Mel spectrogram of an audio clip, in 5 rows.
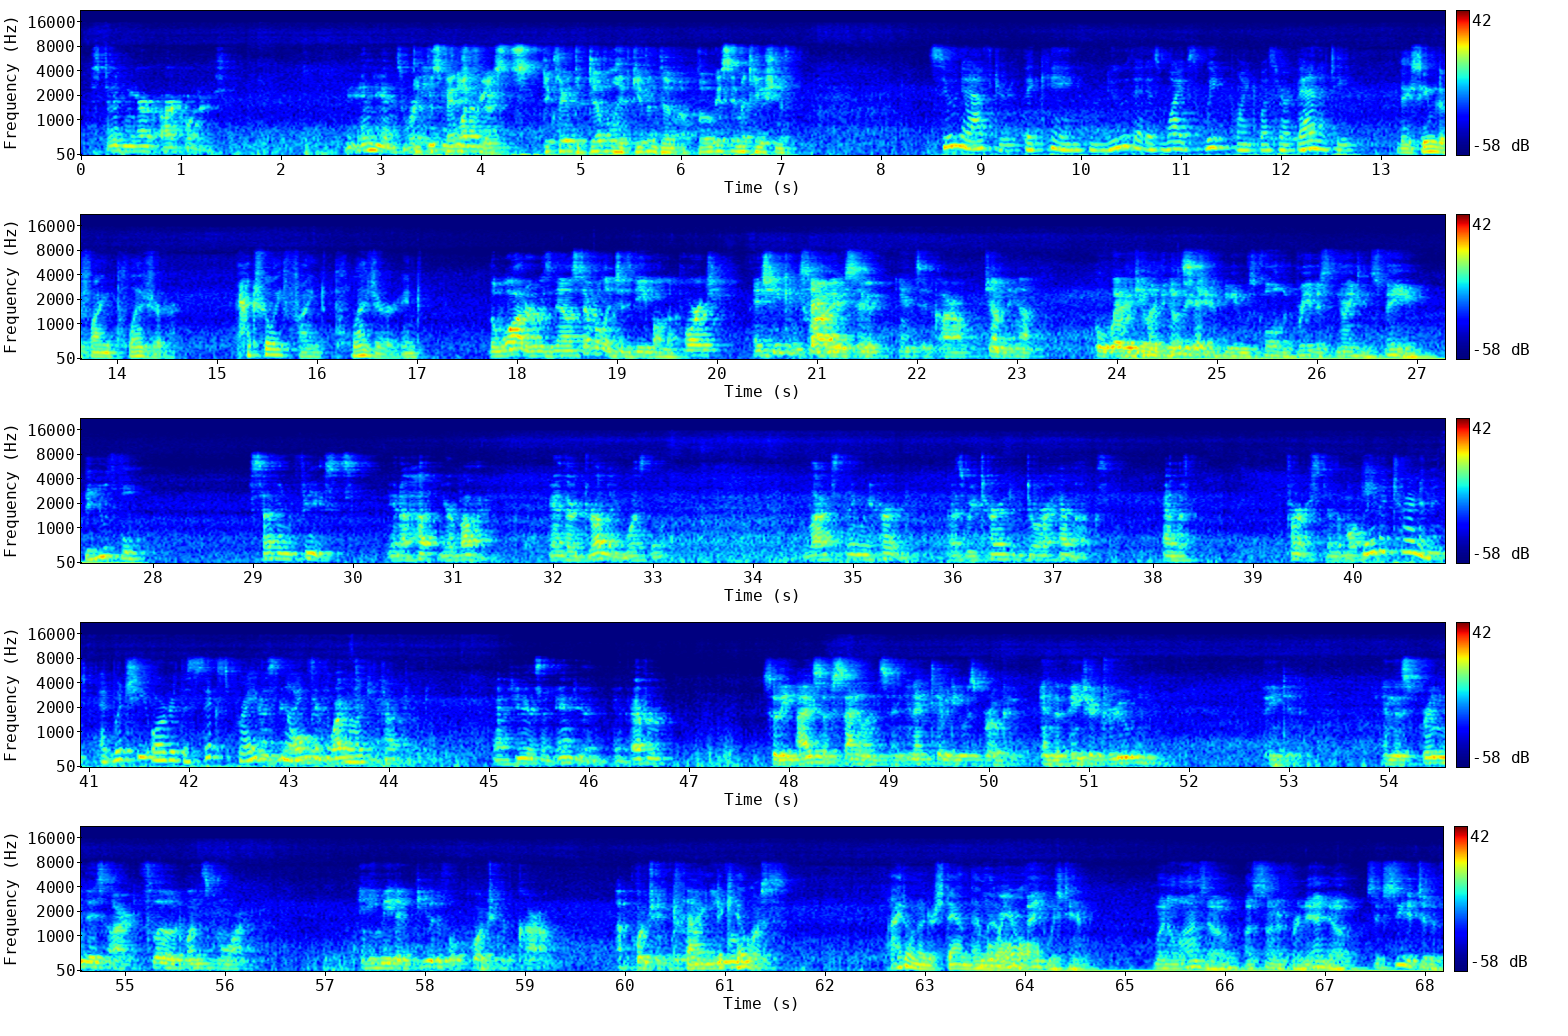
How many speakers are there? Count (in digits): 7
